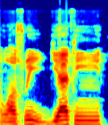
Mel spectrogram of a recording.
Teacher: سواد کو موٹا کرنا ہے. سیٹی کی آواز پیدا کرنی ہے.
